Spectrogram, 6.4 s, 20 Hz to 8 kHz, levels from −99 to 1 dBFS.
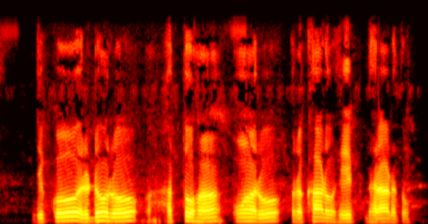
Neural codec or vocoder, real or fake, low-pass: none; real; 7.2 kHz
